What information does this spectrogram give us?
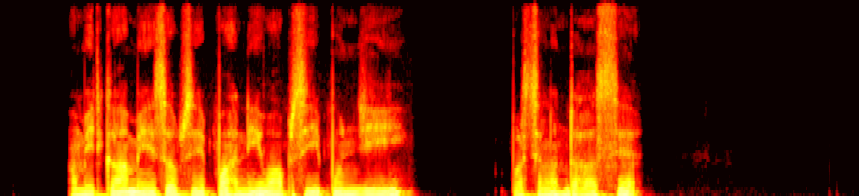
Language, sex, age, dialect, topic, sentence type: Maithili, male, 18-24, Bajjika, banking, statement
